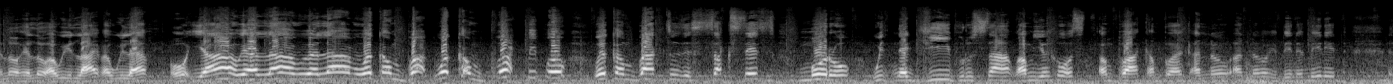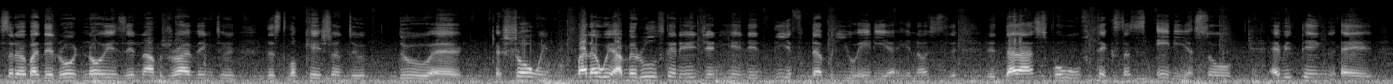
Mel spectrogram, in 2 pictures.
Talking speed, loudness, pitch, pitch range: 185 wpm, -15 LUFS, 160 Hz, 140-190 Hz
